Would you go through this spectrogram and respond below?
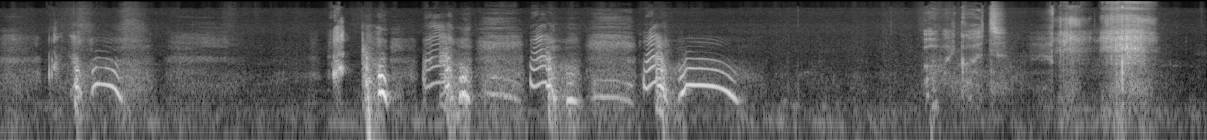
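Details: Several sneezes in quick succession from a girl, each with a sharp indrawn breath and voiced burst, then quieter breathy exhalations; a sneezing fit.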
